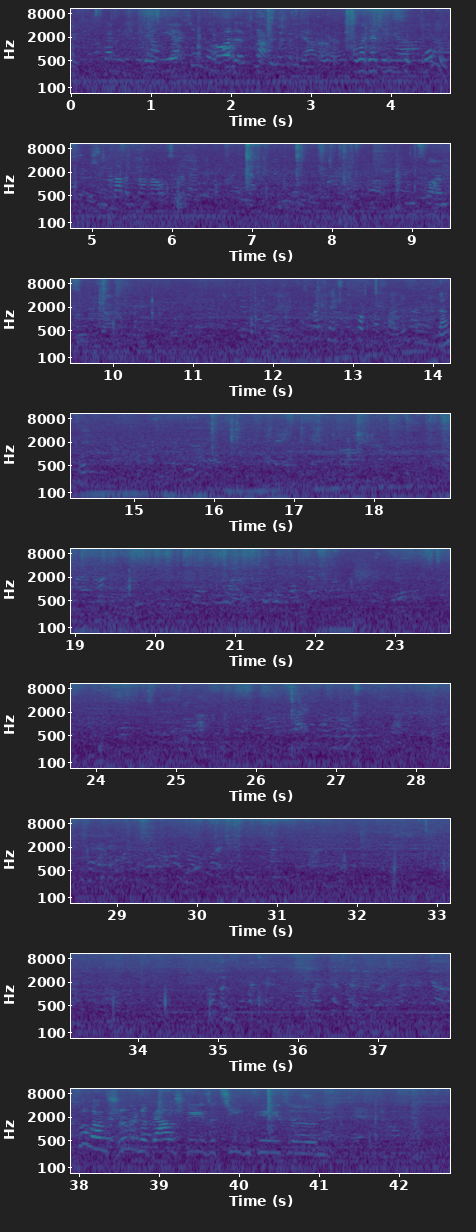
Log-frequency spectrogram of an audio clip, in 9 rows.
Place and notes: weekly market - Köln, weekly market
friday market near "Apostelnkirche", may 30, 2008. - project: "hasenbrot - a private sound diary"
